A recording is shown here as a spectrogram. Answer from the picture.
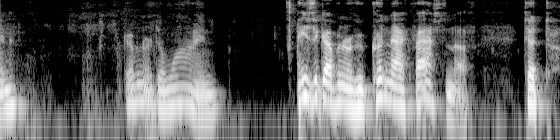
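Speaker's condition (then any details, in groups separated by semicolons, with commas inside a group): No condition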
